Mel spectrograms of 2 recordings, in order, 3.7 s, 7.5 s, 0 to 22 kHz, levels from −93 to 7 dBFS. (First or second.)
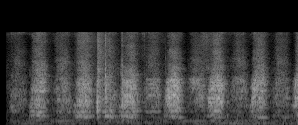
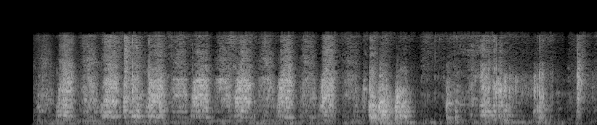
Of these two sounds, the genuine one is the second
